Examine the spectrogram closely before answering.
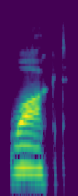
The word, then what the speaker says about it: walked: Walked, t sound. Say it. Walked.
